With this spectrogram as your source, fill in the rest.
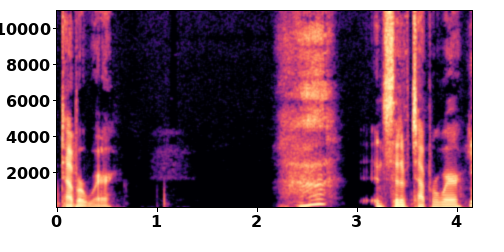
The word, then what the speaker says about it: Tupperware: Say the first syllable. Tub. Wrong. It's Tupperware with a P, not a B.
